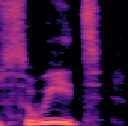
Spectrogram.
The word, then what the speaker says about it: suite: saying but but generally there's a regional difference here and you can map it out you can literally put pins on a map and show at least these days that the people say bedroom suite uh tend to be uh everywhere but the South and the people say bedroom suit tend to be in the American South so when you can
